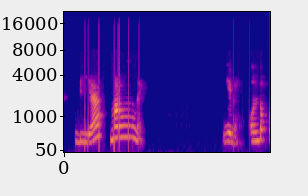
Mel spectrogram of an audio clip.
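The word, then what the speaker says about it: 막내: Jadi di bahasa Korea itu ada peraturan pelafalan di mana giok ini G bacanya giok, kalau ketemu nian atau miam, ketemu n atau m, gioknya berubah menjadi iem, menjadi ng. Jadi makne bukan makne bacanya tapi mangne, seperti itu.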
